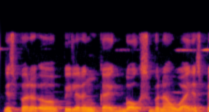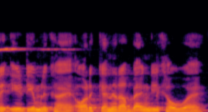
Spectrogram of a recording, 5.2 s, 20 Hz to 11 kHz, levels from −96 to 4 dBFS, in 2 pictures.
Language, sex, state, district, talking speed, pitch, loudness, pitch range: Hindi, male, Chhattisgarh, Bilaspur, 265 wpm, 140 Hz, -23 LUFS, 130-155 Hz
